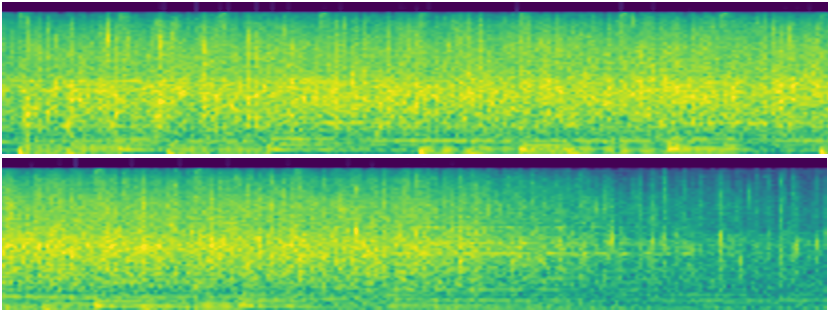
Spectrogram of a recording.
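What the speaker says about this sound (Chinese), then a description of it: "下面让我们掌声有请顾星妍工作室为大家进行产品展示" Audience applause at a product showcase during a design competition, a dense sustained clapping that fills the whole stretch and eases slightly toward the end.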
